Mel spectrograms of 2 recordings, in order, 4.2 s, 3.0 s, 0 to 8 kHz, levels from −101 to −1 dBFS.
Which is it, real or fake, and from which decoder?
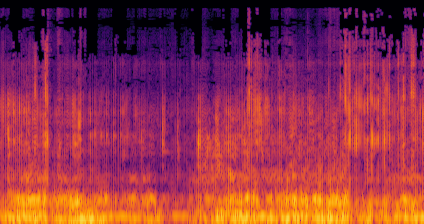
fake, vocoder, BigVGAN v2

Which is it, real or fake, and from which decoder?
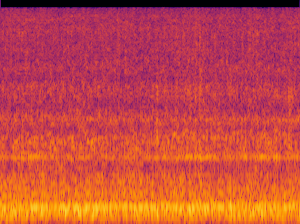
fake, vocoder, HiFi-GAN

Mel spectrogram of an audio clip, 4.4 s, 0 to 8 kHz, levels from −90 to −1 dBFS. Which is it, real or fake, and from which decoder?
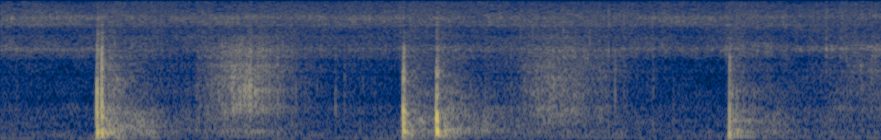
fake, codec, SNAC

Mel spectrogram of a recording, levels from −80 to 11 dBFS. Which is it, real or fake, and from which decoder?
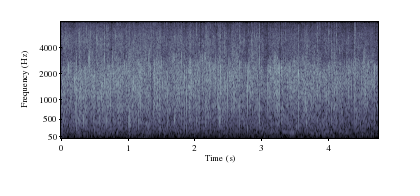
real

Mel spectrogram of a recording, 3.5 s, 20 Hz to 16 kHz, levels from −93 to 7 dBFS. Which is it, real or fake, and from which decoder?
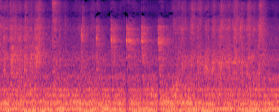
real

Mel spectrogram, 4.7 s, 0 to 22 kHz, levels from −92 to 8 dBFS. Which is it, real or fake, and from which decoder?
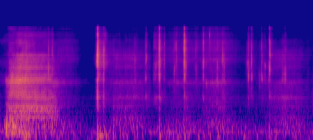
fake, vocoder, Vocos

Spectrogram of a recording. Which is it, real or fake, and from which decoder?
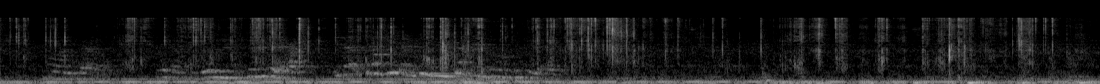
real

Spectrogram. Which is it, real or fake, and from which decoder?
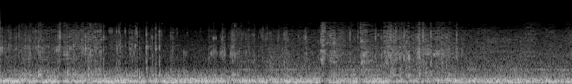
fake, vocoder, Vocos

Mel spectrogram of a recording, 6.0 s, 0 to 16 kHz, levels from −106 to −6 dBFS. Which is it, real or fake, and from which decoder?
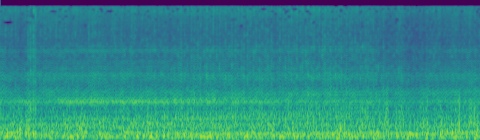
fake, vocoder, Vocos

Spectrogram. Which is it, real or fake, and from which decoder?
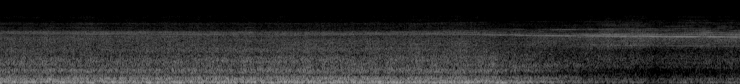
real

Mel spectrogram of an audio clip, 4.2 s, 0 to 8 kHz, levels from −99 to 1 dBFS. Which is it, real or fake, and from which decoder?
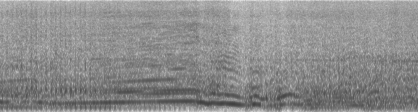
real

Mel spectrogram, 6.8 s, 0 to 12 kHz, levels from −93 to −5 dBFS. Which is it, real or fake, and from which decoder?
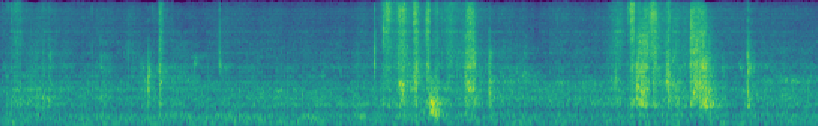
fake, codec, HILCodec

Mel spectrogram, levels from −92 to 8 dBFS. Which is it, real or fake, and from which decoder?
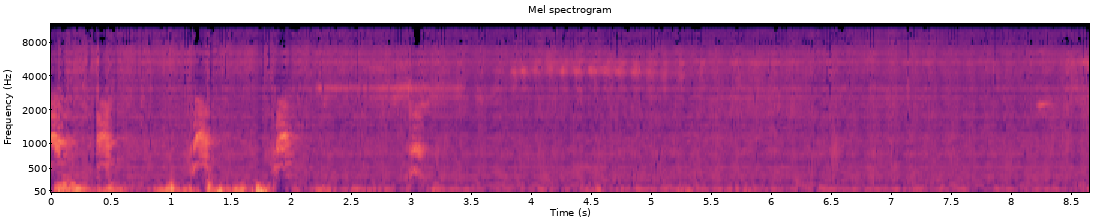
fake, vocoder, BigVGAN v2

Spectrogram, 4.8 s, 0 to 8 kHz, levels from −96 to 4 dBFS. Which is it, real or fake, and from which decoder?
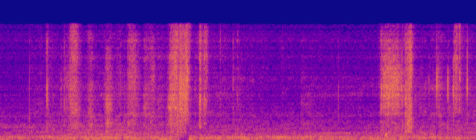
fake, autoencoder, DAC-VAE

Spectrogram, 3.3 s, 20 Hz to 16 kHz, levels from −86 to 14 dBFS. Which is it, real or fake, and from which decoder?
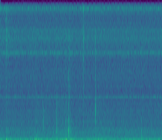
fake, autoencoder, DAC-VAE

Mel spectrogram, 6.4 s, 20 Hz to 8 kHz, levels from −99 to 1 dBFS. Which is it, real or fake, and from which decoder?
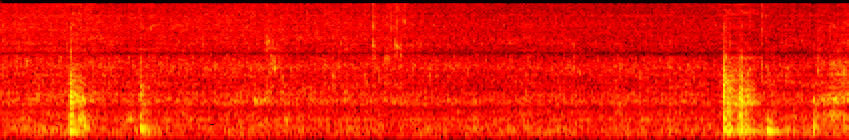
fake, vocoder, HiFi-GAN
